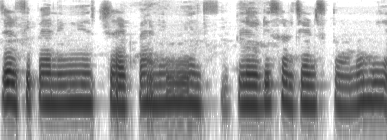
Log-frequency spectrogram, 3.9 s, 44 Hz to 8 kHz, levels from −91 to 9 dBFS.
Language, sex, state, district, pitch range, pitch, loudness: Hindi, female, Chhattisgarh, Korba, 170-180 Hz, 175 Hz, -18 LUFS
